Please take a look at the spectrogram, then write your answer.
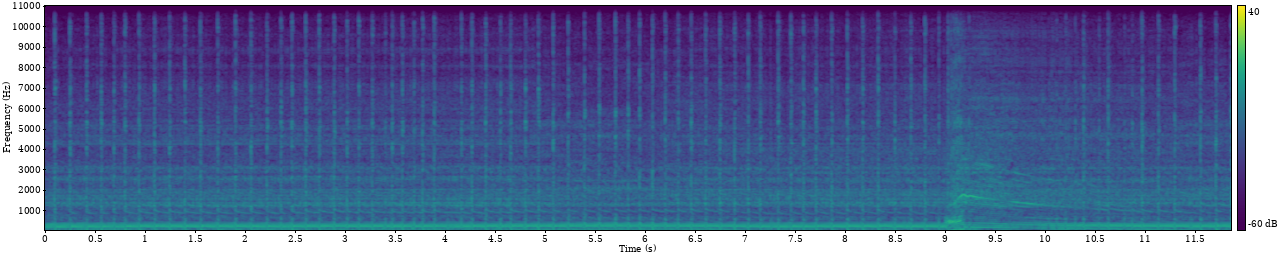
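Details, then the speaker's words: Large Jonsered chainsaw, recently acquired: a steady high buzz that comes and goes, hit or miss, with a sudden pitch sweep. Uneven running and surging; owner suspects seals or the fuel line. "it's uh it's you can kind of hear coming in and out is hit or miss almost sou"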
